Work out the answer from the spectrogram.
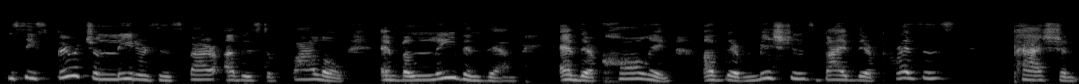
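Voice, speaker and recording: A motivational show host gives a slow motivational talk, preaching emphatically and repeating phrases for effect. Her voice is a little high and hoarse as she recovers it after losing it, and the recording is muffled.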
